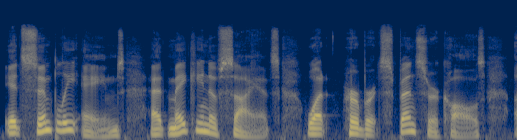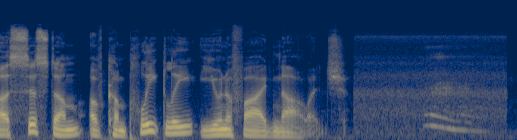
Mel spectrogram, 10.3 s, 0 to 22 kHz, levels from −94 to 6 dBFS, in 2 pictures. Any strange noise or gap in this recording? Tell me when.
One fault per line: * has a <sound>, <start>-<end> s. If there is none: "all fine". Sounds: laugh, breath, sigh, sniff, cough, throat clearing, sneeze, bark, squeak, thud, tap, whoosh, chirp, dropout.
* has a sigh, 9.4-10.1 s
